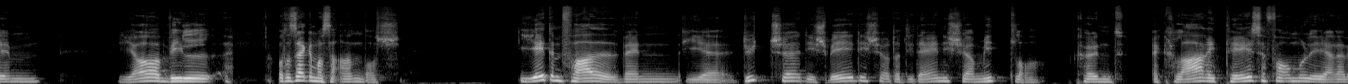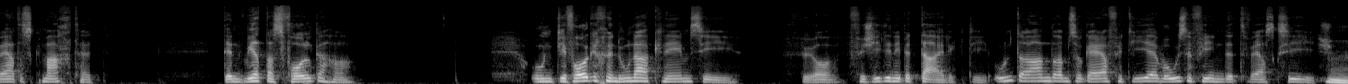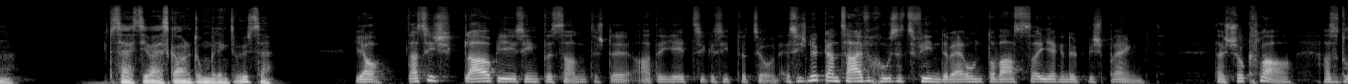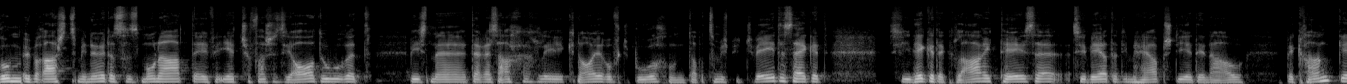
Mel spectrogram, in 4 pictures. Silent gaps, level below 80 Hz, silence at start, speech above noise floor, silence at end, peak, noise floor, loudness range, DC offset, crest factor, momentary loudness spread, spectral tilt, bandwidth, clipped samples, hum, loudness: 27.55-27.69 s; -40 dBFS; 0 s; 50 dB; 0 s; -2 dBFS; -72 dBFS; 7 LU; under 0.1%; 22 dB; 14 LU; -6 dB/octave; 16.5 kHz; under 0.1%; none; -23 LUFS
